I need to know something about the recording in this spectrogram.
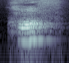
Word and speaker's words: cough: So the word cough has the aw and the f sound. The sentence I have for that is shake off your cough. Now I put this because off rhymes with cough.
